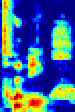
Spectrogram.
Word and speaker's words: TwiML: with so it's a twiml yeah we we pronounce it twiml so it's twilio XML so let's say that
